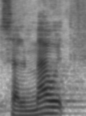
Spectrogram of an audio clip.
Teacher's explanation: vav se prononce ve aujourd'hui, mais à l'époque se prononçait we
